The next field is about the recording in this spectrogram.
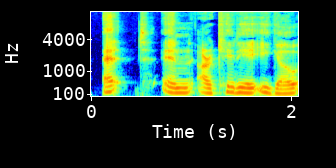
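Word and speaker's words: Et in Arcadia ego: the Nicolas Poussin painting at in Arcadia ego and I have checked multiple sources that actually is the correct pronunciation also known as the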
